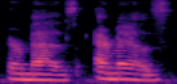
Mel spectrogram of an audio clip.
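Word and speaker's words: Hermès: H, you don't pronounce, but the ER, it's not or her, it's like air, like the air you breathe. Hermes.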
